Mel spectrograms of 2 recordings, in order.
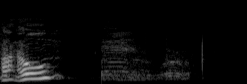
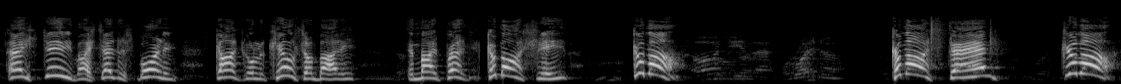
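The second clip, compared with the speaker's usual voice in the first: loud, high rebuke from the pulpit; full-force preaching; 5 semitones higher, 13 dB louder than usual. Real, not acted. Preacher confronts Steve and Stan, full-force rebuke. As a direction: call him out at full voice, pitched up.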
